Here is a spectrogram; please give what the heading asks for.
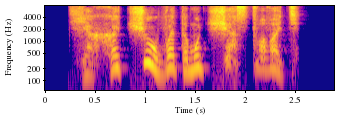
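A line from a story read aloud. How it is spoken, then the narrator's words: Loud hiss. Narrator (Russian): прошипел на весь стол Фред Уизли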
